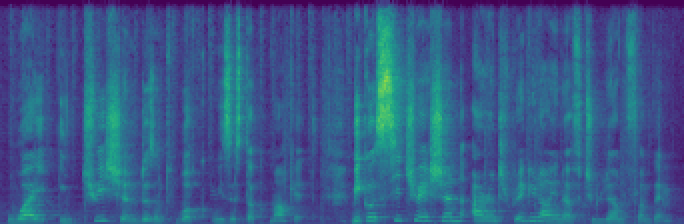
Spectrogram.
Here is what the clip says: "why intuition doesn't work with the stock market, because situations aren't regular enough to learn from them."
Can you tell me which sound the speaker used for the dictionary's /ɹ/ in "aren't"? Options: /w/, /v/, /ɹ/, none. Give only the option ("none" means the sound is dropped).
/ɹ/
